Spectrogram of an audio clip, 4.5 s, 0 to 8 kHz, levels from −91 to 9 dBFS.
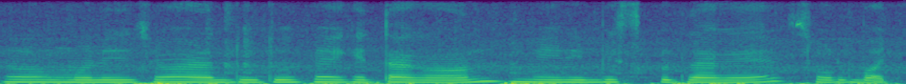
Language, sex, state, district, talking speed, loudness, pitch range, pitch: Chakma, female, Tripura, Dhalai, 130 wpm, -17 LUFS, 225-235 Hz, 225 Hz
